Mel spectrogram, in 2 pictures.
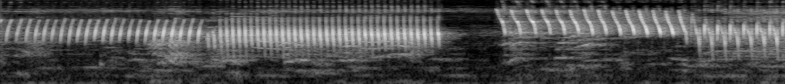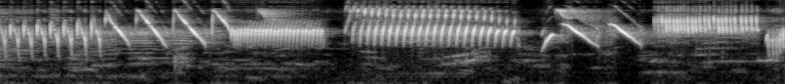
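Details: Canary training song for young birds: long loud rolling trills, some buzzy and some dry, broken by short pauses and bursts of quick downward-sweeping whistled notes, nearly continuous throughout.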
